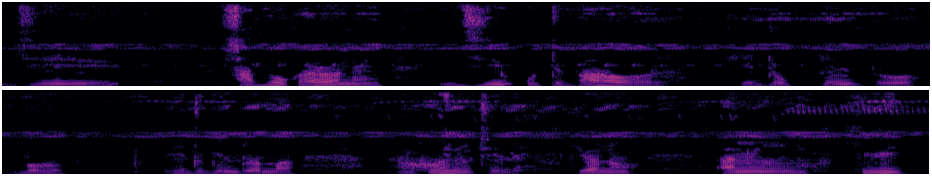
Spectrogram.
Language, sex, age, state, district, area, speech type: Assamese, male, 30-45, Assam, Majuli, urban, spontaneous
